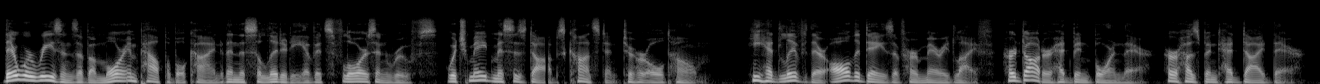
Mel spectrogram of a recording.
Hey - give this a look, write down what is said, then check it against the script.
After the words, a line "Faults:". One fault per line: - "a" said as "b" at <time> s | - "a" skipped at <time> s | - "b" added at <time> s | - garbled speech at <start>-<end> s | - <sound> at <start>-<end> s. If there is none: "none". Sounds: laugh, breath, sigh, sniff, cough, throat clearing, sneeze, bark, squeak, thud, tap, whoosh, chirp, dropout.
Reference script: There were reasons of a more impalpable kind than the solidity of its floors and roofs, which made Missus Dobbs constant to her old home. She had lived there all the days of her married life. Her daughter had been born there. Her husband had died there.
There were reasons of a more impalpable kind than the solidity of its floors and roofs, which made Missus Dobbs constant to her old home. He had lived there all the days of her married life. Her daughter had been born there. Her husband had died there.
Faults:
- dropout at 5.4-5.5 s
- "She" said as "He" at 7.5 s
